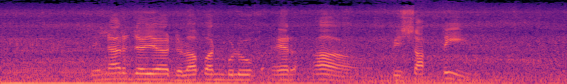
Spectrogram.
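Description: A bus horn plays a rapid musical tune.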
